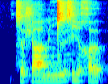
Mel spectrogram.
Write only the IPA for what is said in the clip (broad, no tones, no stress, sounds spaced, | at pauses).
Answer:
t͡s ə ʃ aː n ʏ ŋ͡ǀ ɨ s iː χ ə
